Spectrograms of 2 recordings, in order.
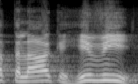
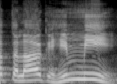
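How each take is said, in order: First: "ہوئی" said as "hivvi", drawn out slowly; Saraiki wording. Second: "ہمی" said as "himmi", very drawn out; altered Saraiki word. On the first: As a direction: stretch "ہوئی" into a slow Saraiki "hivvi", v in the middle. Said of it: "ہوئی نہیں کہا، ہمی کہا ہے". (سرائیکی میں "ہوئی" کو کھینچ کر "ہِوّی") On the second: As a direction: stretch "ہمی" slowly with a held m, "himmi". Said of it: "ہمی کہا ہے". ("ہمی" کو میم پر زور دے کر کھینچیں، "ہِمّی") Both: Retold or imitated.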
